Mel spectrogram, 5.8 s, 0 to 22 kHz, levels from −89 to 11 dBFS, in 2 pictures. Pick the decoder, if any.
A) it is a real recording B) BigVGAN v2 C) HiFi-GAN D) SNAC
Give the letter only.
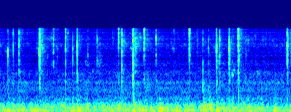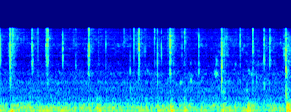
C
